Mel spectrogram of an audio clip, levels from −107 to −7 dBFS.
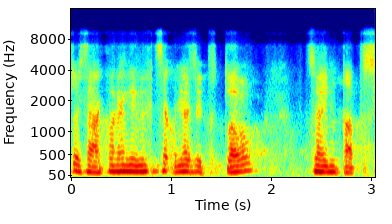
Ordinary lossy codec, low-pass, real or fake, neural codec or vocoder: Opus, 24 kbps; 7.2 kHz; fake; codec, 16 kHz, 1 kbps, FreqCodec, smaller model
